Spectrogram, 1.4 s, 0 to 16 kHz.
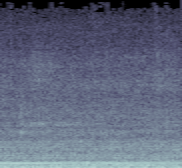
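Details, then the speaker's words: Engine running with the radio off. A steady thin whine of about 500 Hz comes through the car speakers and rises and falls with rpm: alternator whine from a ground loop. A loose ground is suspected after off-roading; the fix is grounding the stereo directly to the amp. "I don't know if you can hear that hum yeah goes up and down with as I'm president grab the engine yeah that's annoying"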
